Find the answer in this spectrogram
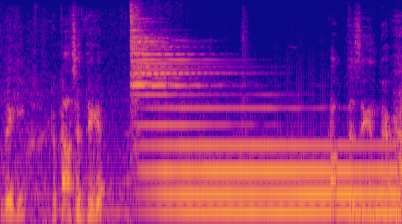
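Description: A Gujarati kansa (bell-metal) bowl is struck once with a metal spoon about a second in, then rings on in a long, steady, many-toned note. A ring that lasts this long is what the seller offers as the mark of genuine kansa.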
